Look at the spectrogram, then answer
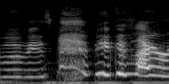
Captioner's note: inhale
